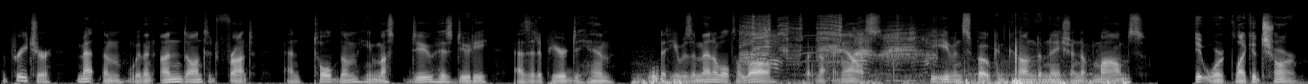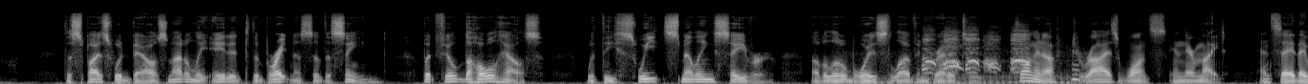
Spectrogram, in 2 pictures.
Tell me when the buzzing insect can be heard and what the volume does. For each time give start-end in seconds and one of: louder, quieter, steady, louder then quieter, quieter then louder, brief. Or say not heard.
6.3-11.3 quieter then louder.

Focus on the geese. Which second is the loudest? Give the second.
23 s.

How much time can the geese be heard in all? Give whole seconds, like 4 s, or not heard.
5 s.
